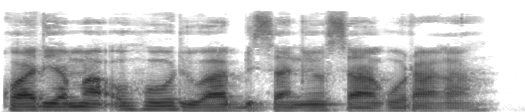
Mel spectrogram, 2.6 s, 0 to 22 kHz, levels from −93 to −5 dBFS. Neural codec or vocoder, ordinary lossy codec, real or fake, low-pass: codec, 44.1 kHz, 7.8 kbps, DAC; MP3, 64 kbps; fake; 14.4 kHz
